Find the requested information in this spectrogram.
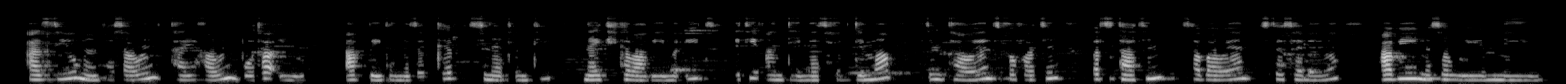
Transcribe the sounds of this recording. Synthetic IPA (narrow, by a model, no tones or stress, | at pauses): ʔazijumɐnfɐsawɨnt̪ʰaɾixawɨnbo̞t̪ʰaʔɨjːu | ʔaβbe̞jt̪ʰɐmɐzɐkʰːɨɾsɨnɐt̪ʼɨnt̪ʰi | najt̪ʰi̥kʰɐβaβimɐʔit̪ʔɨt̪ʰiʔʼand̪imɐsħɨd̪̚d̪ɨmːaɨt̪ʼɨnt̪ʰawijant͡sʼɨfɐfat̪ʰɨn | kʼɨɾt͡sʼɨt̪ʰat̪ʰɨnsʼɐβawjanz̥ɨt̪ʰɐsɐlɐnɐ | ʔaβimɐsɐwɐjɛmnɨjum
